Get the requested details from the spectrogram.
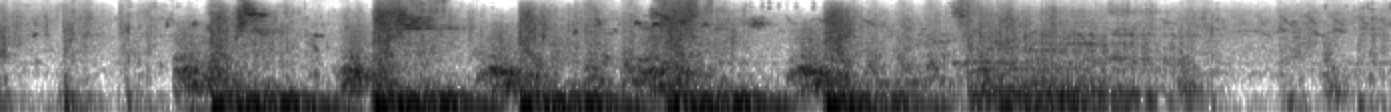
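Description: Game spells crackle and boom in a fight.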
